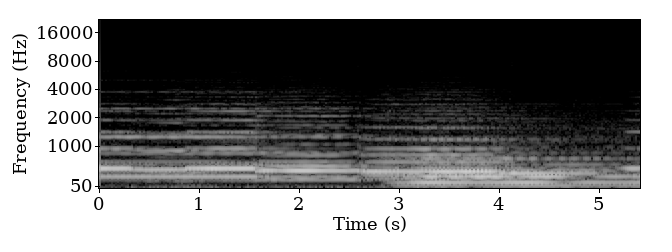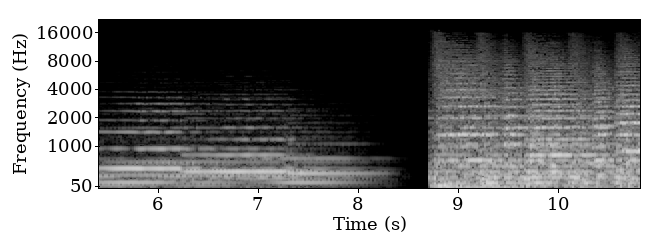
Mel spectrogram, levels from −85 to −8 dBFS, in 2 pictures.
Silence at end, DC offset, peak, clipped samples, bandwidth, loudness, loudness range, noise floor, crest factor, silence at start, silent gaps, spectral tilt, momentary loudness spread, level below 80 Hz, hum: 0 s; under 0.1%; -8 dBFS; under 0.1%; 16 kHz; -26 LUFS; 5 LU; -54 dBFS; 18 dB; 0 s; 8.62-8.69 s; -5.5 dB/octave; 12 LU; -38 dBFS; none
